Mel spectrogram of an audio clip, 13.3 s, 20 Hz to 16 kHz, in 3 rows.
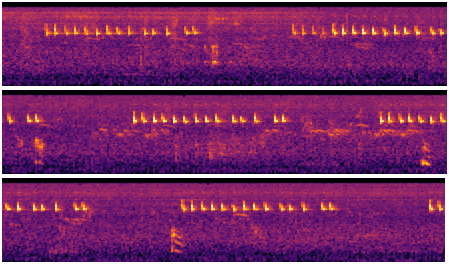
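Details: Plain prinia, Taiwan endemic subspecies flavirostris, at Dianbao River, Taiwan, on 2 June 2019: bursts of about ten rapid, high, clipped notes, each burst lasting roughly a second and a half and repeating every two to three seconds, with faint other bird notes behind.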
